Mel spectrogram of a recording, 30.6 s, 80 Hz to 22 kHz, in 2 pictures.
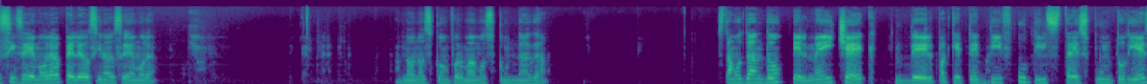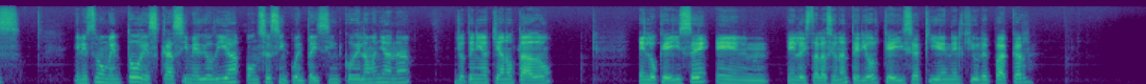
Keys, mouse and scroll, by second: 6.3-7.1 scroll down 2.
